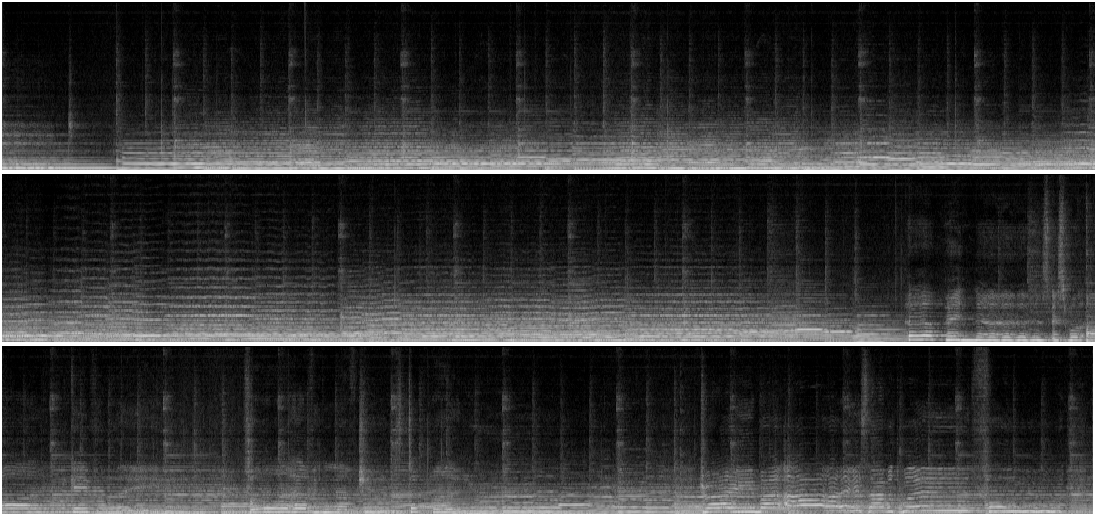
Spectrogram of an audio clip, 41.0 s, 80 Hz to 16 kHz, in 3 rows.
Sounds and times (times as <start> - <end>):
Music: 0.0 - 40.9.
